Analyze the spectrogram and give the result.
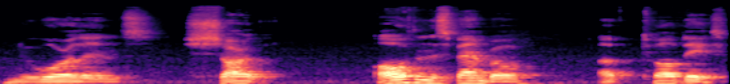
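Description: A man with a fairly low pitch and a dark, mellow tone speaks with ordinary pitch variation. Audible room echo surrounds his voice. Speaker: traveling vlogger. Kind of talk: casual vlog chat. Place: home room. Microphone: phone near.

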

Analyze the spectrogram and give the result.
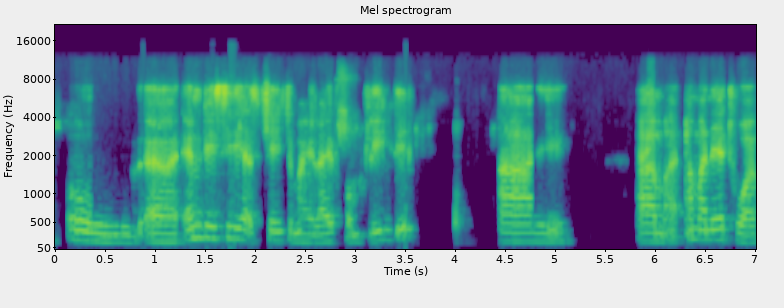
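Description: A woman speaks at a very slow pace, with a very deep, low pitch and ordinary pitch variation. Her loudness stays very even, long pauses come often, and the background is quiet. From Kenya. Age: 70s. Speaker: interior designer and network marketer. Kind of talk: testimony. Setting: video call. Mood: warm, enthusiastic. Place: home room. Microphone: video call.

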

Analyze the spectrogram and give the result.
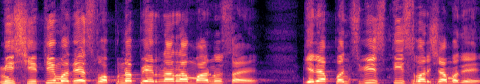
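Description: A man with a high pitch and ordinary pitch variation is heard on a very clean recording with a silent background. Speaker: farmers' union leader, retired professor. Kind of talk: political rally speech. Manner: loud, fiery oratory.

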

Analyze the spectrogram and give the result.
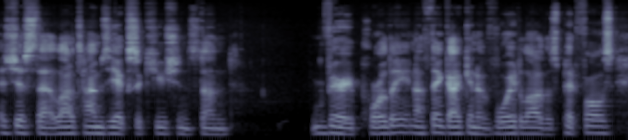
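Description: Over a quiet background, the speaker talks at a fairly quick pace in a bright, sharp tone with monotone, flat intonation. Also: man. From Georgia, US South. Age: 20s. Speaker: indie game developer and student. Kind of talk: vlog monologue. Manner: casual, with fillers. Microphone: earbuds.

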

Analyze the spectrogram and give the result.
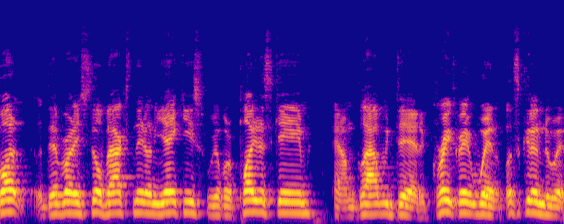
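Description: A man at a very fast pace with hardly any pauses and fairly even intonation, over a quiet background. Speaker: sports fan vlogger. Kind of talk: casual postgame recap commentary. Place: home room. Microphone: phone near.

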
